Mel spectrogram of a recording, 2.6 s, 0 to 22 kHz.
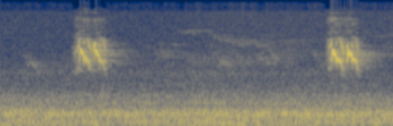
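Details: Two bright, quick double chirps from a house sparrow, about 1.7 seconds apart, with a faint low background rumble between them.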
